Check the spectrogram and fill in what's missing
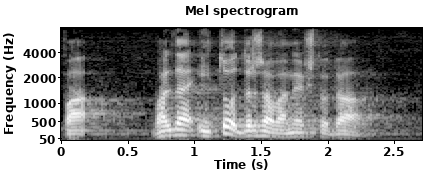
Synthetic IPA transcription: pa̰ | ʋaʎʲd̪aʔit̪oːd̪r̩ʒaʋane̞ʃt̪od̪a̰ːla̰

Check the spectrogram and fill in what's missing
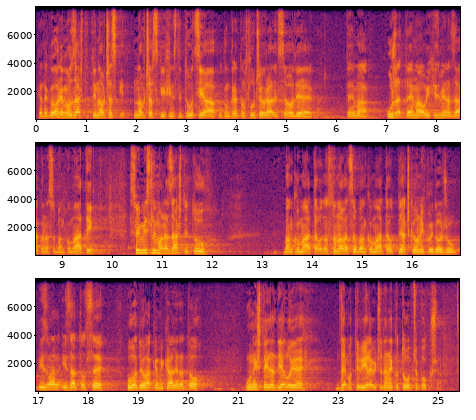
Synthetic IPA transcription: kad̪aɡo̞ʋo̞ɾimo̞ːzaːʃt̪it̪i | no̞ʋt͡ʃaɾskixinst̪it̪uːt̪sijauko̞ŋkɾe̞t̪no̞mslˠut͡ʃajuɾaːd̪ise̞o̞ːʋd̪je̞e | t̪eːma | uʒat̪e̞ːmao̞ʋixizmje̞nazaːko̞nasubaŋko̞maːt̪i | sʋimislimo̞nazaːʃt̪it̪u | baŋko̞maːt̪ao̞d̪no̞sno̞no̞ʋat̪saubaŋko̞maːt̪aod̪̚pʎat͡ʃke̞o̞niːxko̞jid̪o̞ːd͡ʒuizʋanizat̪o̞ːse̞uʋo̞d̪io̞ʋakemikaːljad̪at̪o̞ː | uniʃt̪iid̪ad̪je̞luje̞ | d̪e̞mo̞t̪iʋiːɾajut͡ɕed̪ane̞ko̞t̪ouo̞pt͡ɕe̞po̞ku̥ʃa̰a

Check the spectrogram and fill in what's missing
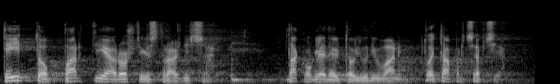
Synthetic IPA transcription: t̪it̪opaɾt̪ijaɾoʃt̪ilʲst̪ɾaːʒɲit̪sa̰ | t̪akoɡle̞d̪ajut̪oʎuːd̪iuʋanḭt̪oːjet̪aːpeɾt̪se̞pt̪sija

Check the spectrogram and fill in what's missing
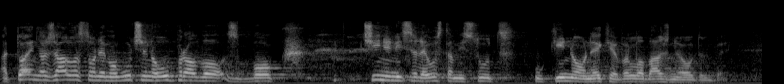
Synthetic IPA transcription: at̪o̞ːjenaʒalo̞st̪o̞ne̞mo̞ɡut͡ʃe̞no̞upɾaʋo̞zbo̞k | t͡ʃiɲjenit̪sed̪ajeust̪aʋnisuːd̪ | ukinuone̞ke̞ʋr̩lˠo̞ʋaːʒne̞o̞d̪ɾed̪be̞

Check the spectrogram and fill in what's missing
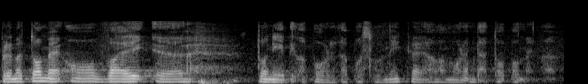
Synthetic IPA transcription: pɾemat̪o̞meʔoʋaj | t̪oːnijebiːlˠapo̞ʋɾed̪aposlˠoʋniːkajaːʋamːoːɾamd̪at̪oːpomenu

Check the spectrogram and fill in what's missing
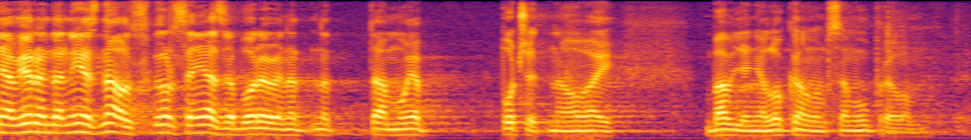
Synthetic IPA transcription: jaːʋje̞ɾujemd̪anije̞znaoskoɾosamjaːzabo̞ɾaojenanat̪ːaːmo̞ja | po̞t͡ʃet̪nao̞ʋaːj | baʋʎeɲalˠo̞kaːlno̞ːmsamoupɾaʋo̞̰m

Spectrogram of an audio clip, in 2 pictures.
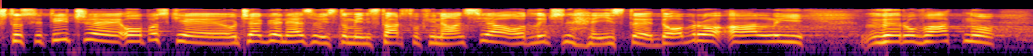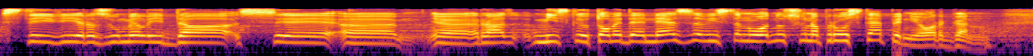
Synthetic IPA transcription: ʂt̪o̞se̞t̪iːt͡ʃe̞o̞poskeod̪̚t͡ʃɛɡajenezaʋisno̞minist̪aɾst̪vofinansijao̞d̪lit͡ʂneist̪o̞jed̪o̞bɾo̞ʔali | ʋe̞ɾo̞ʋat̪no̞ | st̪e̞iʋiːɾazume̞lid̪ase | ɾamisliot̪o̞me̞d̪aje̞nezaʋisanuo̞d̪nosunapr̩ʋost̪epenio̞ɾɡa̰n

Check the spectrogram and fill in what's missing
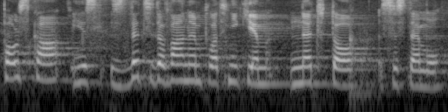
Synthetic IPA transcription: pɔlskajɛst̪zd̪ɛt̪sɘd̪ɔvanɘmpwat̪ɲikʲɛmnɛt̪ːɔsɘst̪ɛmu

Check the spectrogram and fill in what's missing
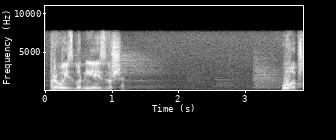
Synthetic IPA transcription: pr̩ʋoizboɾnijeizʋvr̩ʃɛn | uopʃ

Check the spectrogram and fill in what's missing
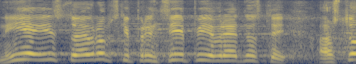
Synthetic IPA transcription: nijeist̪oeʋɾopskipɾint̪siːpiːʋɾeːd̪nost̪i | aʃt̪o

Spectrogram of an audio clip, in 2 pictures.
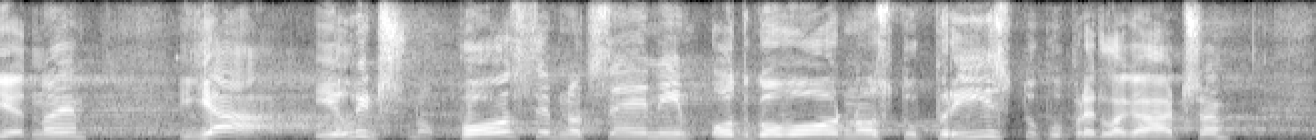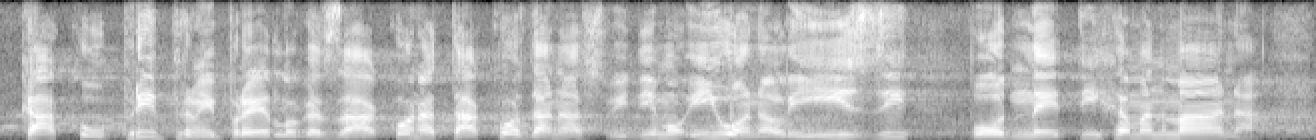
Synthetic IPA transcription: jed̪noje̞ | jaːilit͡ʃno̰po̞ːse̞bno̞t̪seːnimod̪ɡo̞ʋoːɾno̞st̪upɾiːst̪upupɾe̞d̪lˠaɡaːt͡ʃa | kako̞upɾipɾemipɾe̞ːd̪lˠo̞ɡazaːko̞nat̪ako̞d̪anaːsʋid̪imo̞ʔiuanaliːzi | po̞d̪neːt̪ixamand̪maːna̰ː

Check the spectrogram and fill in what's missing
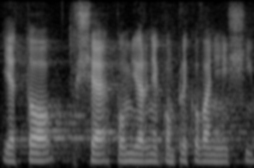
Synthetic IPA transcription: jɛt̪o̞fʃɛpo̞mɲɛɾɲɛko̞mplɪkovaɲɛjʃiː

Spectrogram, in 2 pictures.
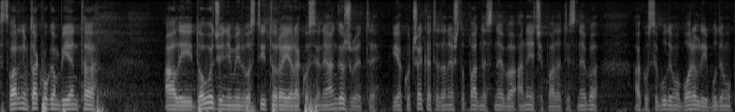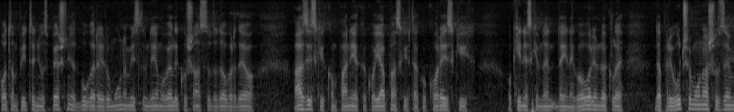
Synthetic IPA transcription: st̪vʋaːɾaɲe̞mt̪akʋo̞ɡambie̞nt̪a | alid̪o̞ʋo̞d͡ʑe̞ɲe̞minʋest̪it̪o̞ɾaje̞ɾako̞se̞neaŋɡaʒuje̞t̪ʰe̞ | iako̞t͡ʃe̞kat̪e̞d̪ane̞ʃt̪o̞pad̪nesne̞baʔane̞ːt͡ɕe̞pad̪at̪isne̞ba | ako̞se̞bud̪e̞mo̞bo̞ɾeliːbud̪e̞mopo̞t̪o̞mpiːt̪aɲuuspe̞ʃnio̞d̪̚buɡaɾaiɾumuːnamislimd̪aimamoʋe̞likuʃansud̪ad̪o̞baɾd̪e̞o̞ | aːzijskixko̞mpanijakako̞japanskixt̪ako̞ko̞ɾe̞jskix | o̞kine̞skimd̪aine̞ɡo̞ʋo̞ɾimd̪akle̞ | d̪apɾiʋuːt͡ʂemounaʃuze̞m

